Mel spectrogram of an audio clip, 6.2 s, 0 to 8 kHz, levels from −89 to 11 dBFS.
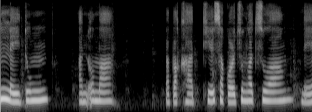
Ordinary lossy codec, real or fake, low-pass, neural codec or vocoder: none; real; none; none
